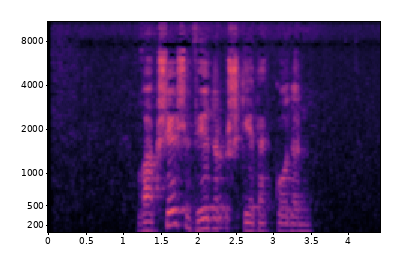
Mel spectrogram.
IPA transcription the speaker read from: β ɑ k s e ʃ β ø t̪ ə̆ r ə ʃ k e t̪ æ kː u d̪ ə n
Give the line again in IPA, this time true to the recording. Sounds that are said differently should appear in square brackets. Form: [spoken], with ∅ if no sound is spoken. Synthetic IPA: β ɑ k [ʃ] e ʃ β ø [d̪] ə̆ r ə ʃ k e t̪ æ kː [o] d̪ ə n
